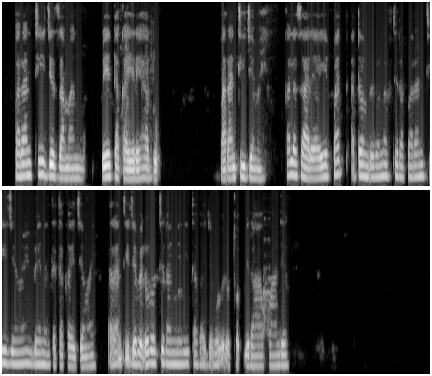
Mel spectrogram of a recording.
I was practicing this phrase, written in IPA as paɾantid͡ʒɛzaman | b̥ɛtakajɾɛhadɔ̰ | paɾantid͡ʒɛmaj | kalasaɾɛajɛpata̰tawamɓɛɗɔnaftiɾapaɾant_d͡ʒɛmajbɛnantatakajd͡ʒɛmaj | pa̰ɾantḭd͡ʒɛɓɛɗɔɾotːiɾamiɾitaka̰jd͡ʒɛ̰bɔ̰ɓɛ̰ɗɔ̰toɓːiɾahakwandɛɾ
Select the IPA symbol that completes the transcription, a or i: i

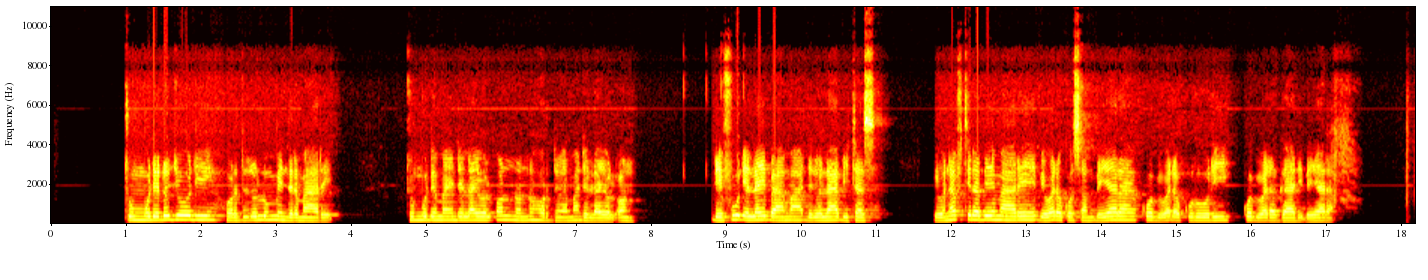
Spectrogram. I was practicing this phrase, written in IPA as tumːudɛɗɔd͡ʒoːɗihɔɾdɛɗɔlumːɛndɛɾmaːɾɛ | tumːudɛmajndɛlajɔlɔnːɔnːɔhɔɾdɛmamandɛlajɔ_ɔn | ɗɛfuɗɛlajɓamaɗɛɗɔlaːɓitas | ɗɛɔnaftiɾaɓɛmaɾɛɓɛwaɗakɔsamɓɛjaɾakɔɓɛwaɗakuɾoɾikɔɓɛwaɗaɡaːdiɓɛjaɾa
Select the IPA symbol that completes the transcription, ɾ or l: l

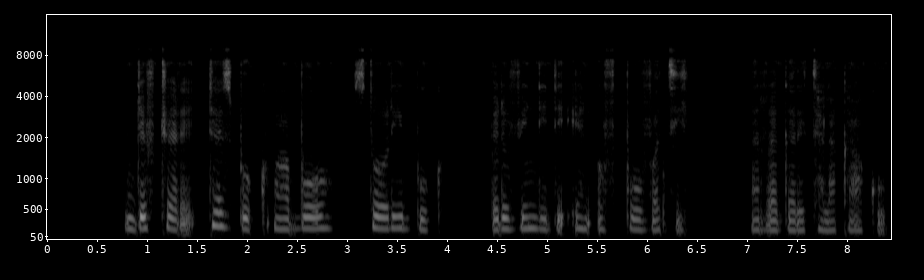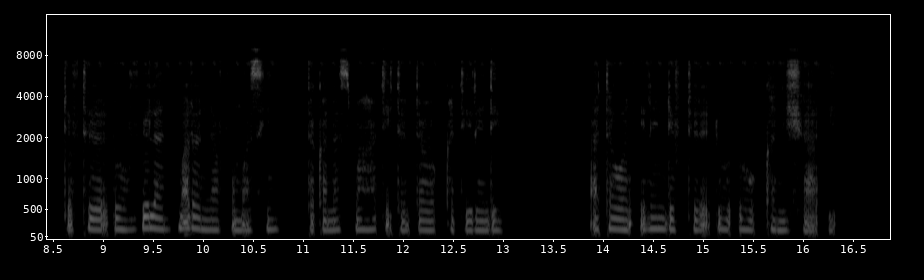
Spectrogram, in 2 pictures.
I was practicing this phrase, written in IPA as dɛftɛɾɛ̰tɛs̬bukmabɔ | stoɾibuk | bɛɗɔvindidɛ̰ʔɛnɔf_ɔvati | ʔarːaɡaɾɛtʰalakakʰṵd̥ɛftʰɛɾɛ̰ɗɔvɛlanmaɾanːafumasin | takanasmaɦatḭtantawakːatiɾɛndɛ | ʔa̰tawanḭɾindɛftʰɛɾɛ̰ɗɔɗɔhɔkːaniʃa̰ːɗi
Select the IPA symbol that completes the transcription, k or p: p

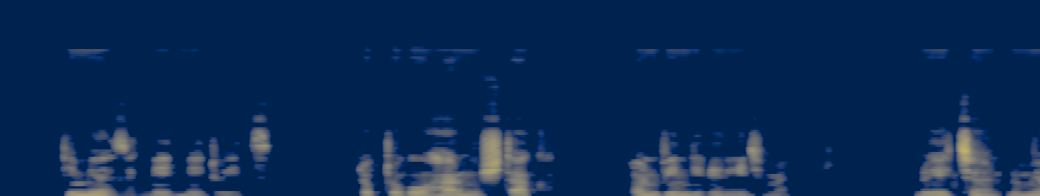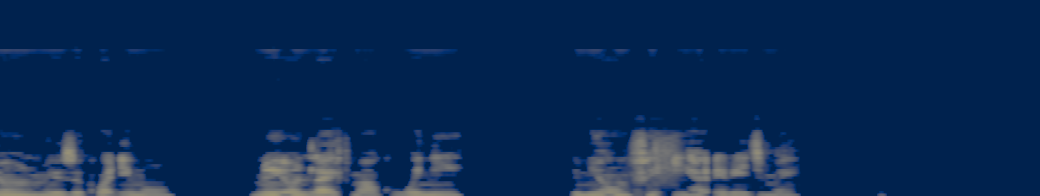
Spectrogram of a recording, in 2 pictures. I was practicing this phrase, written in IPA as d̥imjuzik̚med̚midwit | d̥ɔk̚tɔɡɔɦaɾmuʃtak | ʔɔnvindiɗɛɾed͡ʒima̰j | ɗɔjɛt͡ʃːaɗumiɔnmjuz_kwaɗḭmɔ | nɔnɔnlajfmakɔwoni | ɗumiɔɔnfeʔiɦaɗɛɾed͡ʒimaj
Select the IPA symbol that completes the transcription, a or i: i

